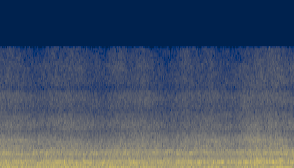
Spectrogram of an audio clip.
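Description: Great Western Railway passenger train passing close by: a steady rumble of wheels on rail with a constant hum.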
